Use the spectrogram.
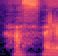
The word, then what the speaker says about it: Raffaella: And then you had the Raffaella's pronunciation on there, which I found really interesting. It's actually a H. Raffaella.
